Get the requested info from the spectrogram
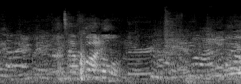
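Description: Indistinct voices of several people chattering, with no clear words.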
